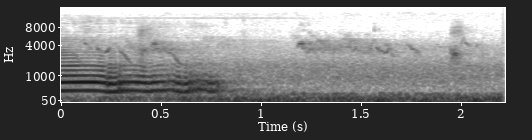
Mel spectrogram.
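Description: A drawn-out, wavering vocal note trails off in the first second. It gives way to low outdoor rumble with a few faint high bird chirps.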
